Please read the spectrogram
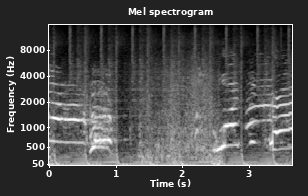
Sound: water splashing

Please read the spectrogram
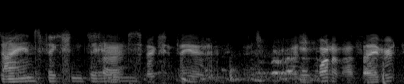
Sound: on phone

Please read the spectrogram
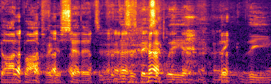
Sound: laughs

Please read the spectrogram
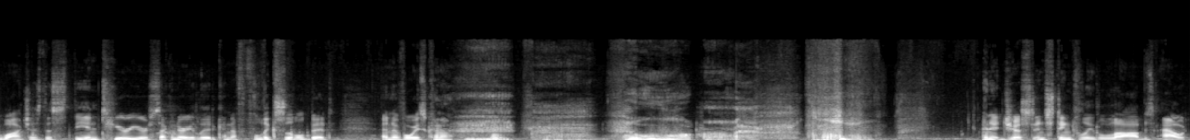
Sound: snorting; grunting

